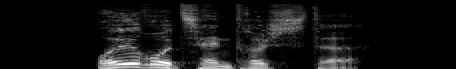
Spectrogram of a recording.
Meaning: inflection of eurozentrisch: 1. strong/mixed nominative/accusative feminine singular superlative degree 2. strong nominative/accusative plural superlative degree
- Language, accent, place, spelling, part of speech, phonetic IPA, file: German, Germany, Berlin, eurozentrischste, adjective, [ˈɔɪ̯ʁoˌt͡sɛntʁɪʃstə], De-eurozentrischste.ogg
